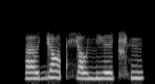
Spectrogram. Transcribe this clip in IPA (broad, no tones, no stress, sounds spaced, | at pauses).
a ə̯ ɟ iː tˤ ç oː ɲ j e t͡ɕʰ ĩ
